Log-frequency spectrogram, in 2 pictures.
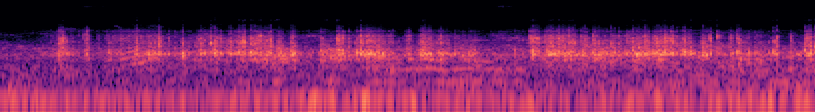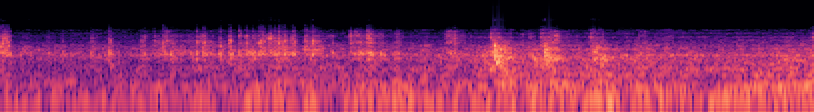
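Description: A locomotive-hauled train approaching along the track, heard from low down beside the rails: a rumble that builds and grows louder toward the end, with irregular scraping and rattling noise and a few sharp clicks in the middle.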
